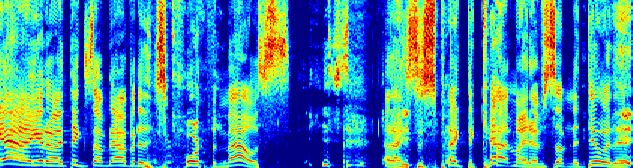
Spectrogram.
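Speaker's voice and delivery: put-on Brooklyn deli-counterman accent. Playing a character in a game, speaking in a Brooklyn deli owner accent. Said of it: "someone who runs a deli in fucking Brooklyn".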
